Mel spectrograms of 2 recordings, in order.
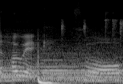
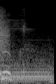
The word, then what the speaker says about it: Hoek: So today's my second day here at Hoek. Actually, that's one thing I learned. I've been saying Hoek for months, and I just found out it's actually pronounced Hoek.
